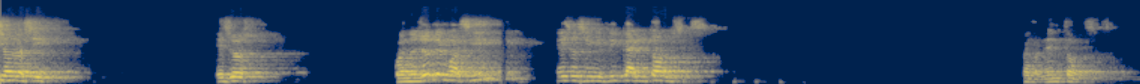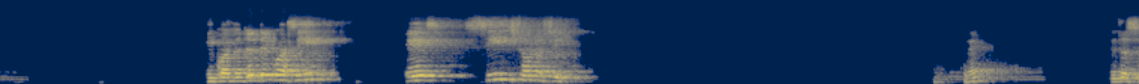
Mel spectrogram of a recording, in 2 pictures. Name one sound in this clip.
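A middle-aged man speaks calmly in short phrases.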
